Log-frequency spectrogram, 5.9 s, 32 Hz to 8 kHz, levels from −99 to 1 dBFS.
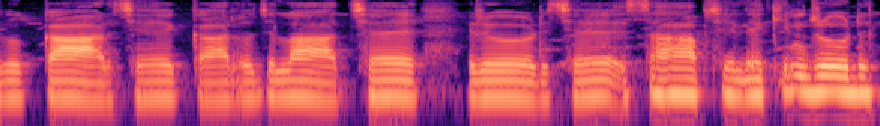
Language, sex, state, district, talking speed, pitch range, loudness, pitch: Maithili, male, Bihar, Samastipur, 135 wpm, 115-130 Hz, -19 LUFS, 120 Hz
